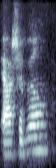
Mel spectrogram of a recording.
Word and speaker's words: Asheville: North Carolina Ash how do you say that Asheville Asheville North Carolina is horrible horrible horrible horrible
